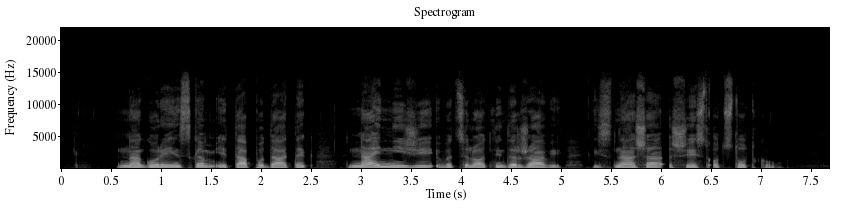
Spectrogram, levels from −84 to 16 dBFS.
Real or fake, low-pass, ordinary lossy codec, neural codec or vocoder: fake; 14.4 kHz; Opus, 64 kbps; vocoder, 44.1 kHz, 128 mel bands every 512 samples, BigVGAN v2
